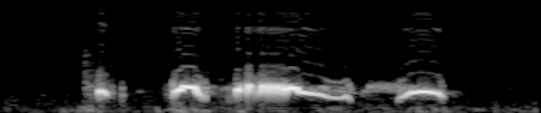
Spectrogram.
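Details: Spotted dove calling to its flock as part of daily voice training: a short lead note, then three mellow, low coos, the middle one long and sliding downward, in a quiet setting.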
